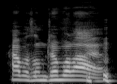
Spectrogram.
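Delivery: hammed-up Southern food offer; mock New Orleans accent. Heroine offering Johnny dinner, mock New Orleans accent.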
